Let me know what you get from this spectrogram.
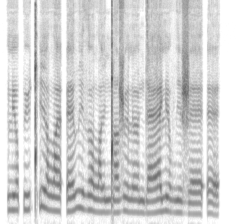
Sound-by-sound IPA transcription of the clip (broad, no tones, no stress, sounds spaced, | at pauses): lʲ ɔ p y ǃʼ iː lˠ ɛ ʔ ɛ β i ð ɵ lˠ iː ŋ͡ǃ ɑ ʐ ø l œː n d æː lʲ ɔ β i ʐ ɛː ʔ ɛː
